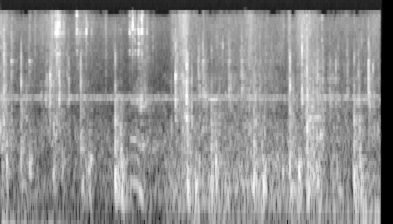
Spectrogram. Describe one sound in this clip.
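Footsteps thud on a metal roof.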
